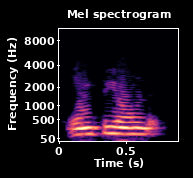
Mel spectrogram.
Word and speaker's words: impugn: करना, चैलेंज करना, इम्पंजेंट, Impugned. इम्प्यून्ड है, इम्प्यून इसका प्रोनाउंसिएशन है।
